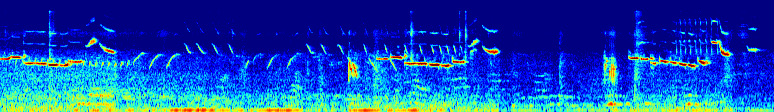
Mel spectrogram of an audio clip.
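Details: Tledekan gunung singing on a master recording used to train caged birds: repeated high downslurred whistles and quick chirp series, with a low steady hum and scattered noisy clicks behind.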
